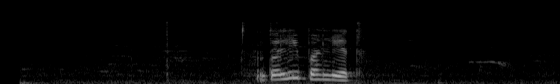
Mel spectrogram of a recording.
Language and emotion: Russian, neutral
